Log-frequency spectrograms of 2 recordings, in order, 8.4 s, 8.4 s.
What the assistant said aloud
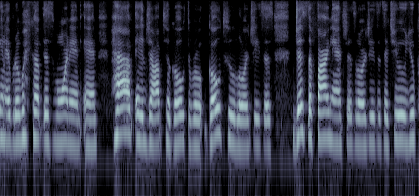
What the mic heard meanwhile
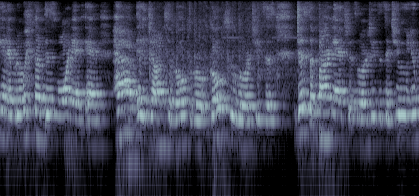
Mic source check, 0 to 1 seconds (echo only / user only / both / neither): echo only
